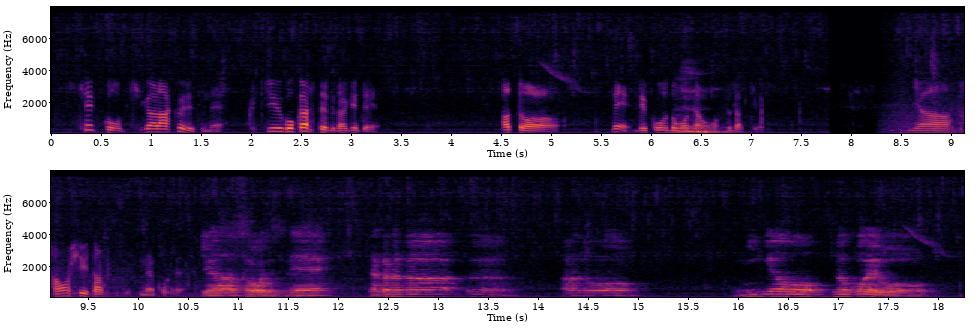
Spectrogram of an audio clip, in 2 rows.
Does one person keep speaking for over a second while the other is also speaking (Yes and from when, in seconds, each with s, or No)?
No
